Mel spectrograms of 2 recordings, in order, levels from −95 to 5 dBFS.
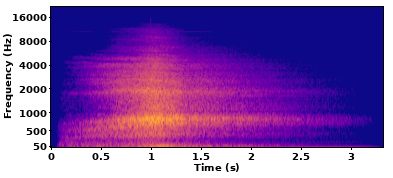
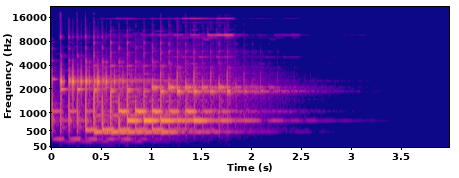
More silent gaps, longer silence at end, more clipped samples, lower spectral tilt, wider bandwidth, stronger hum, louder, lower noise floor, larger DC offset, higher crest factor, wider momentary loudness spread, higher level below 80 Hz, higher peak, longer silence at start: neither; second, 1.3 s vs 1.7 s; neither; first, -3.5 dB/octave vs 1.5 dB/octave; second, 11 kHz vs 17.5 kHz; neither; first, -22 LUFS vs -25 LUFS; second, -71 dBFS vs -87 dBFS; neither; about the same, 22 dB vs 22 dB; first, 24 LU vs 17 LU; first, -42 dBFS vs under -90 dBFS; about the same, -6 dBFS vs -8 dBFS; first, 0.35 s vs 0 s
